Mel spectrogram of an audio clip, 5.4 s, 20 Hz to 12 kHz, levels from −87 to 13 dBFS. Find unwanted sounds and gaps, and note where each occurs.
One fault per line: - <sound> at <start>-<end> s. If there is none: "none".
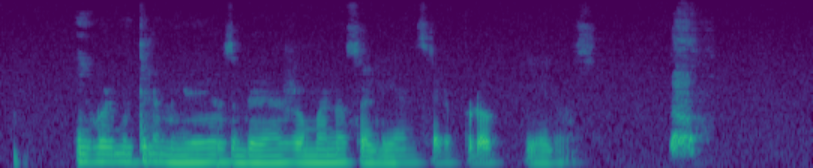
- bark at 4.5-4.8 s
